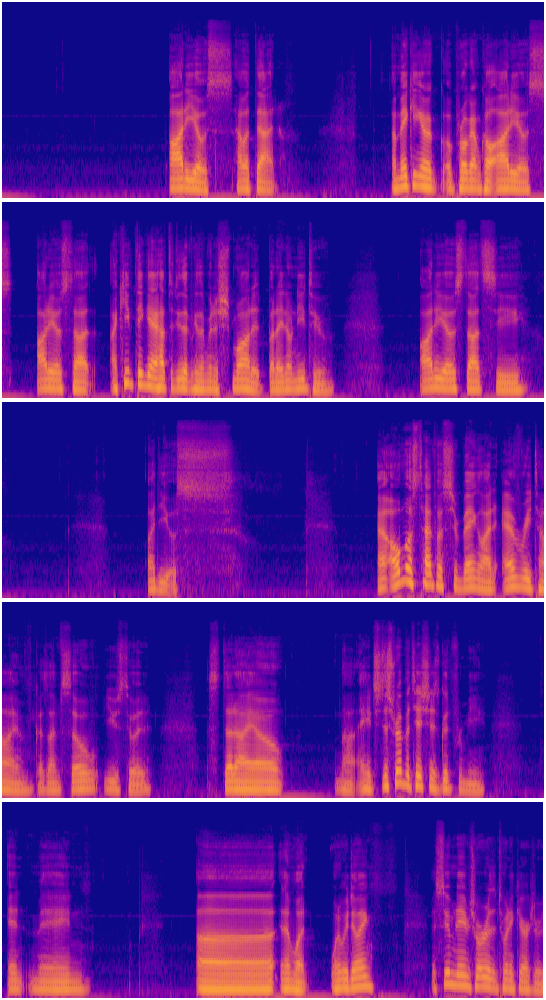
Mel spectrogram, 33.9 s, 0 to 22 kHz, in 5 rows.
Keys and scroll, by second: 0.4 super+Tab, 4.5-8.0 typing, 10.6-15.3 typing, 17.3-29.2 typing, 30.5 super+Tab.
